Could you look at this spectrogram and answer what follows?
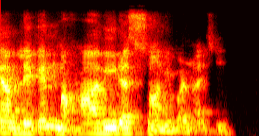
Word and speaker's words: महावीर स्वामी: संयुक्त अक्षर होता है वहां उस पर जोर आता है, ये संस्कृत के पढ़ने का नियम है। तो यहाँ पर और आधा सा और वाह आया ना, ये संयुक्त हो गया, तो महावीर स्वामी।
